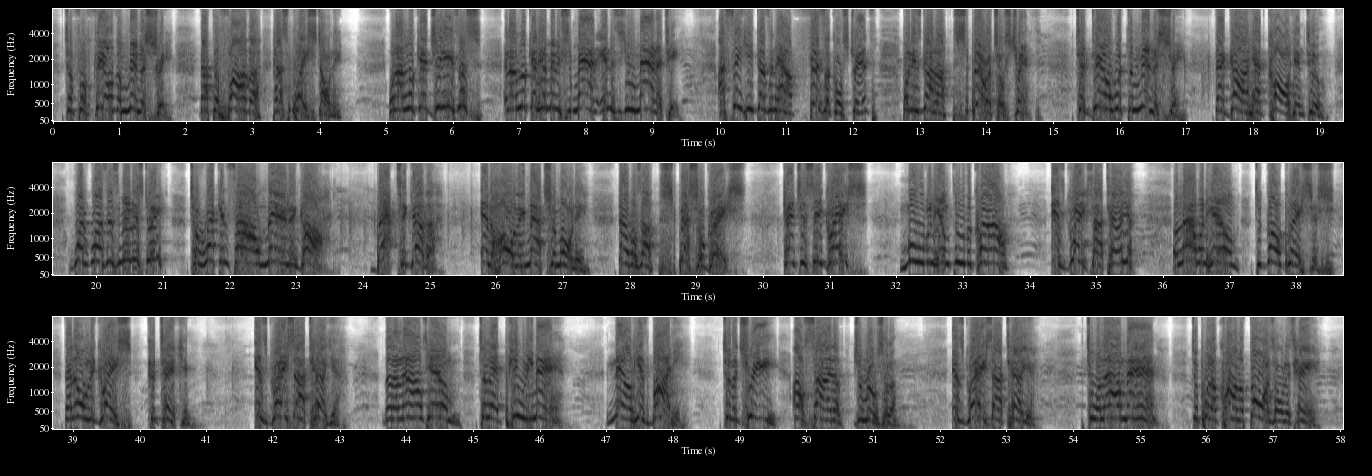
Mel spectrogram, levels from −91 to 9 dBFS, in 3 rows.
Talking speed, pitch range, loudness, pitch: 135 wpm, 320-375 Hz, -3 LUFS, 345 Hz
